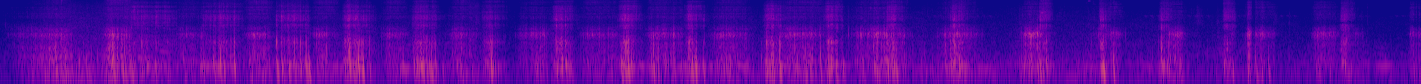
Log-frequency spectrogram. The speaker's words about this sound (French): Ces bruits de succion, ces grésillements, ces soupirs sont ceux que font deux fumeurs d'opium à quelques centimètres de moi. Ils sont allongés face à face sur une natte dans le coin le plus sombre d'une maison mongue.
